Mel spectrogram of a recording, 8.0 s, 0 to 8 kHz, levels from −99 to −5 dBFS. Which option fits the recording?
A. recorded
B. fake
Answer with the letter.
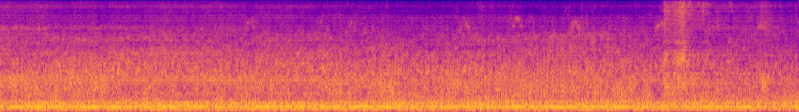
B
